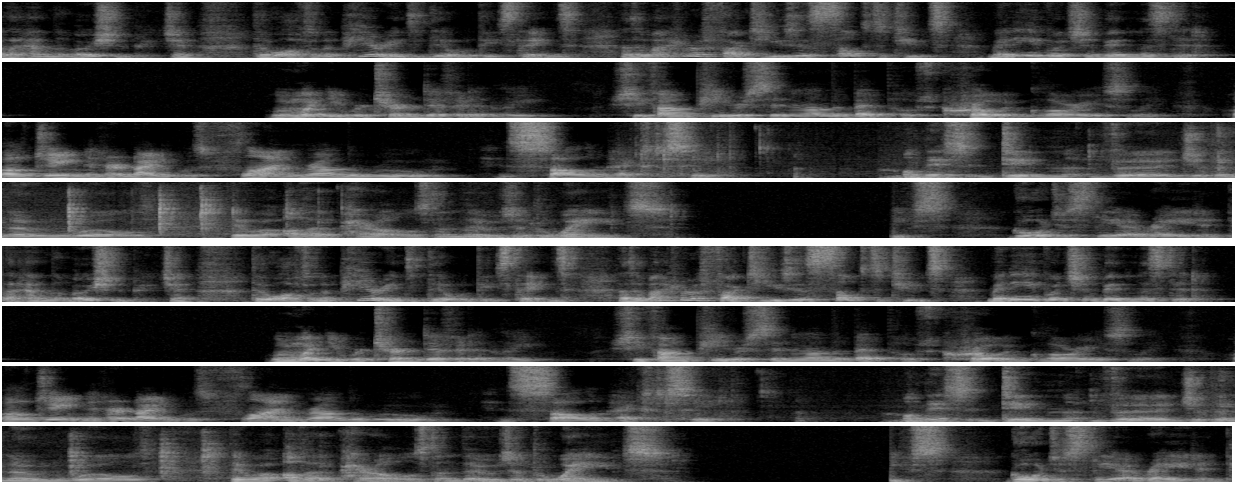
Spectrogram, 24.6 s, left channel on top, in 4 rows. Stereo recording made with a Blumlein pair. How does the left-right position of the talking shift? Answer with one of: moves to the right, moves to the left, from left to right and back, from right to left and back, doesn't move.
from right to left and back.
